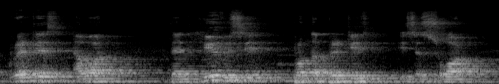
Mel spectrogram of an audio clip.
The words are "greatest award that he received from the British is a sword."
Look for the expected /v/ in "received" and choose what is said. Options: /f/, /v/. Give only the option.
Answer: /f/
